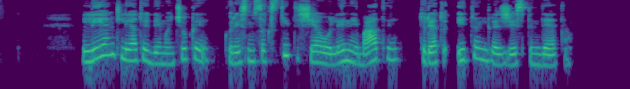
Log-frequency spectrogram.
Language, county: Lithuanian, Utena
